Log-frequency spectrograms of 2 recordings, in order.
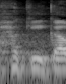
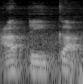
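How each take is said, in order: First: The word begins with a plain h sound. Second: The word begins with a throaty ain sound. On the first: The speaker calls it wrong. "बहुत सारे लोग इसको हकीका बोलते रहते हैं। ये इसका तलफ़्फ़ुज़ दुरुस्त नहीं है" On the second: The speaker calls it right. "इसका सही तलफ़्फ़ुज़ आइन के साथ है"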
